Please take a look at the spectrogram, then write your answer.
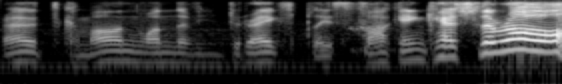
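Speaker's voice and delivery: low muttering. Voicing a character urging the drakes to catch: muttering under her breath. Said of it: "It's like under her breath".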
